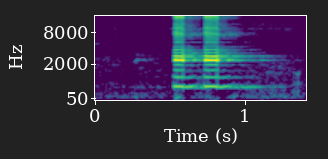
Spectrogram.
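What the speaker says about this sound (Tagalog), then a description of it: "At busina tayo." Car horn honking twice in quick succession, loud and close, with the tone fading briefly after the second beep.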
